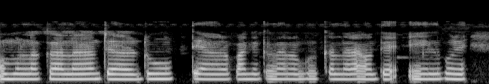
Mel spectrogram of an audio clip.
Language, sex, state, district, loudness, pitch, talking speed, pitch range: Chakma, female, Tripura, Dhalai, -14 LUFS, 240 Hz, 160 wpm, 235-245 Hz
